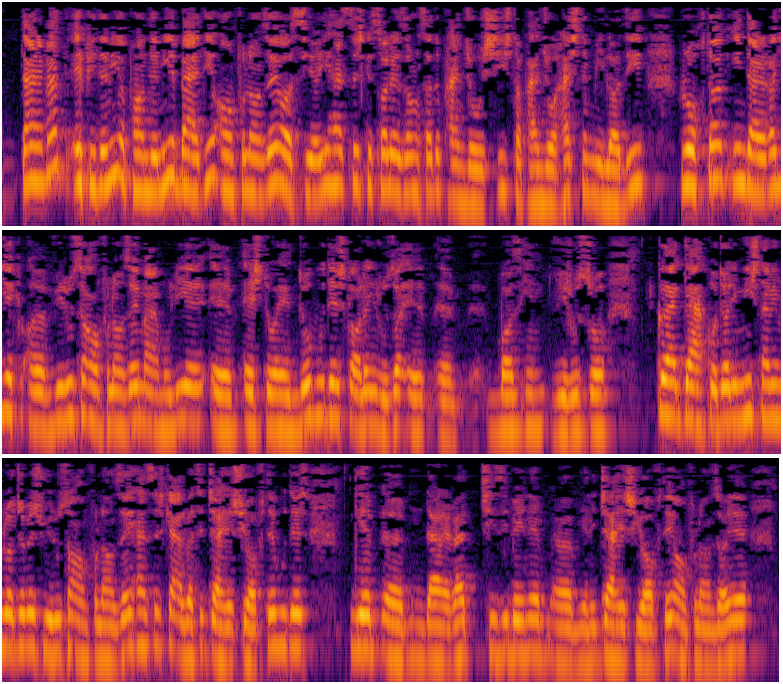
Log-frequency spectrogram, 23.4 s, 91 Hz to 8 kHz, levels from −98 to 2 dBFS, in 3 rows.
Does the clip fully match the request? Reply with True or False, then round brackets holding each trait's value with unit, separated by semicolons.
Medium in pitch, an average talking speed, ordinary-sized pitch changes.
True (165 Hz; 140 wpm; 3.9 semitones)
